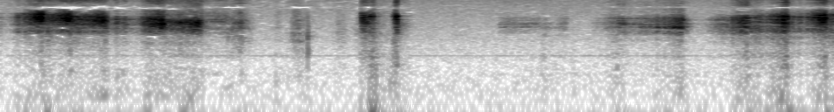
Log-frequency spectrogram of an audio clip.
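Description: Fingernails tap and scratch the flat surface of a hollow grey translucent plastic case near its ridged edge while it is held in one hand. Bright, hissy scratching bursts come in uneven patches, with quick clicky taps and short, dry decays between quieter pauses.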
